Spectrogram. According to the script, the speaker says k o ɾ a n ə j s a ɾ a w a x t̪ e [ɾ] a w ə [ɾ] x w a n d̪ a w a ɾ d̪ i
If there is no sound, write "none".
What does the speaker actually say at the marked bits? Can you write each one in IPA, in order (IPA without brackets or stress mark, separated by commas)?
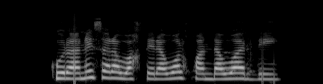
ɾ, l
